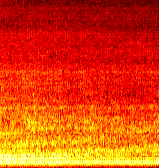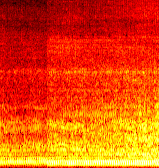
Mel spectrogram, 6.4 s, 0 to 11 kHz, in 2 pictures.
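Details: 1988 Alco push mower, Briggs and Stratton single-cylinder auto-choke engine, after service with new blade: steady, even running, dips briefly under load and picks straight back up, no misfire or knock; normal running.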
